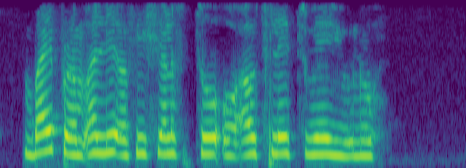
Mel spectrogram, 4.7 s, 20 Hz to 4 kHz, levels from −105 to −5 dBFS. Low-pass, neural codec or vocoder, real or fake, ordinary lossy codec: 3.6 kHz; none; real; MP3, 32 kbps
